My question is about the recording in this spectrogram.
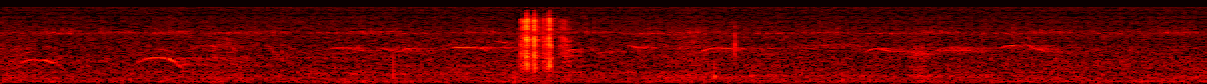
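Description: Quiet outdoor ambience: a faint, steady, high insect trill with scattered soft chirps of small birds, broken about two and a half seconds in by a quick cluster of two or three sharp clicks.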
